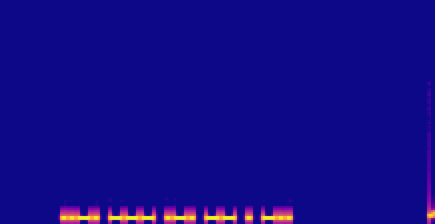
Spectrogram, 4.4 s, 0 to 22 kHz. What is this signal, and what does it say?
Morse code, heard as a keyed tone, about 30 wpm, 700 Hz. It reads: FORMED
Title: ED Suffix - Top 100 Words with Base Words 30wpm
